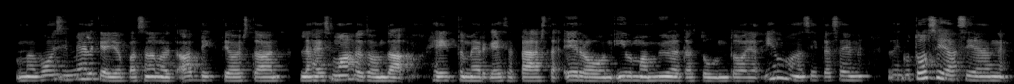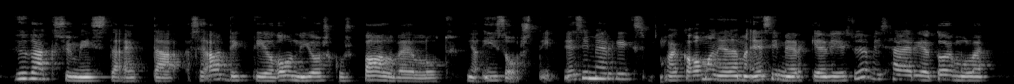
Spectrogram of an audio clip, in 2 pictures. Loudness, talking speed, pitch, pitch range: -27 LUFS, 120 wpm, 185 Hz, 170-220 Hz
